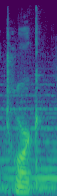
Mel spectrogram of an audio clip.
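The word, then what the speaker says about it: torc: T-O-R-C is pronounced torque, much the same as the word torque.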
